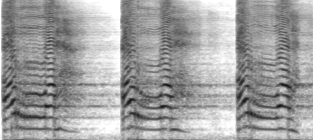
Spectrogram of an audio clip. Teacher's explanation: jadi getarannya berapa paling maksimum dua kali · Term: bergetar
